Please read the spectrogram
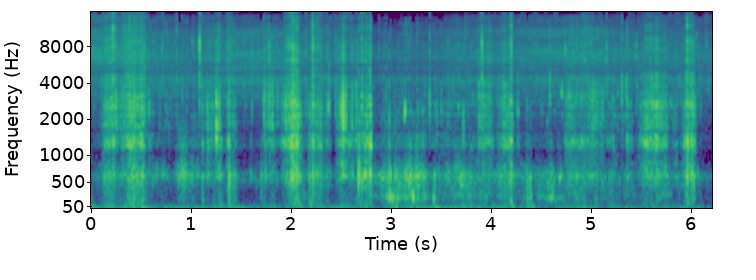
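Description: Muffled underwater sound picked up by a submerged camera: water noise with frequent irregular clicks and knocks.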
